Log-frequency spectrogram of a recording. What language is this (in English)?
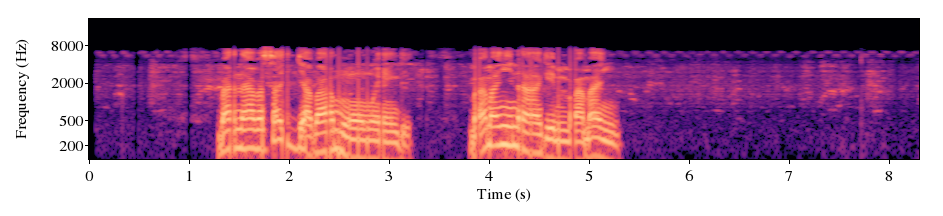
Ganda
